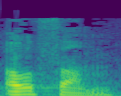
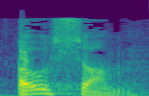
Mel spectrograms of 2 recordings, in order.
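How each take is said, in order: First: The middle consonant is a TH sound. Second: The middle consonant is an S sound. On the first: "the pronounce is Otham" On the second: "those who can't pronounce a TH"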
